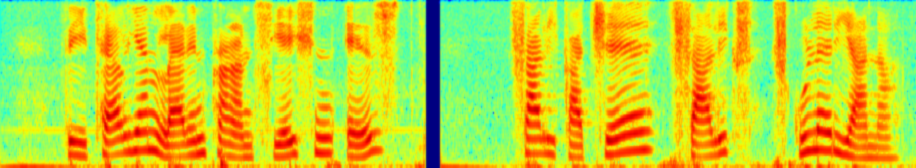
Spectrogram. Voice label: latin; Salix scouleriana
